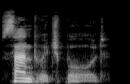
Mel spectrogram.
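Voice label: "sandwich-board", British English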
